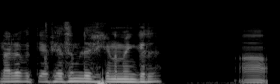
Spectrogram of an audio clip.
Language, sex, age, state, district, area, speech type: Malayalam, male, 30-45, Kerala, Idukki, rural, spontaneous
